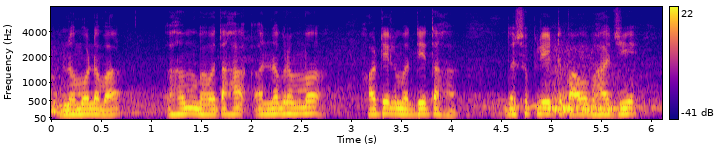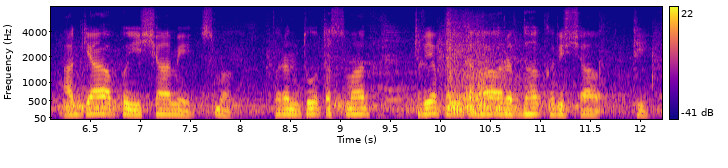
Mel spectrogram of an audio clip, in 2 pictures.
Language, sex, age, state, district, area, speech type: Sanskrit, male, 18-30, Maharashtra, Osmanabad, rural, spontaneous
